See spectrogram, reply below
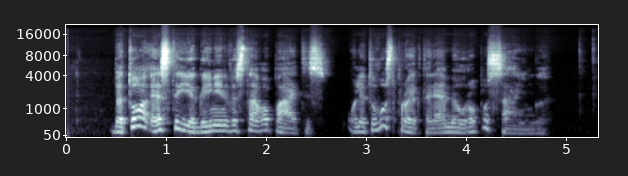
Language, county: Lithuanian, Kaunas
